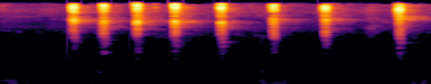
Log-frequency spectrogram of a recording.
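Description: Marmosets giving a quick series of about eight short, sharp, very high-pitched calls, a few a second.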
